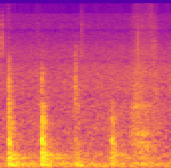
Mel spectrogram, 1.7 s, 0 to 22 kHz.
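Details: 2011 Ford Ranger, steering wanders on uneven pavement, wheel raised, engine off: three or four dull clunks as the wheel is pushed and rocked; not the tie rod or the previously replaced wheel bearings, but a worn upper ball joint.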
